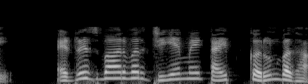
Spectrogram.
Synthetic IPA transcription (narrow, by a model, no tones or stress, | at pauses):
ɛɖɾesbaːɾʋɐɾd͡ʒiemeːʈɐɪp̚kɐɾunbɐd̪ʱa̰ː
